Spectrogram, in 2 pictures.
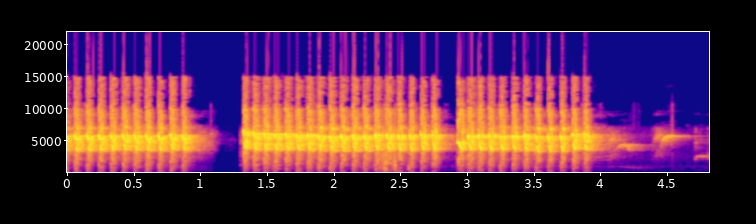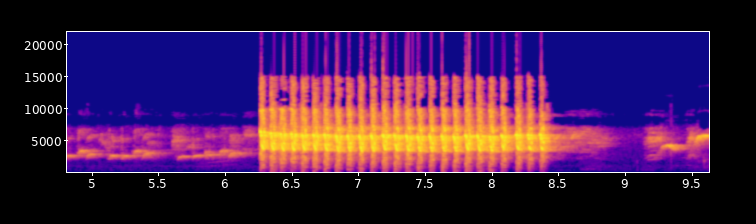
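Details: Cililin delivering machine-gun-like bursts of rapid high notes, with softer chirps and short twittering phrases in the gaps between bursts.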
